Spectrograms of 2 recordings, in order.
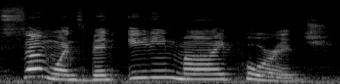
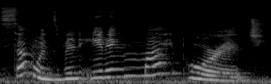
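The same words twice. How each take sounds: First: It is said in a big, deep voice. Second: It is said in a medium-sized voice. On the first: The biggest bear is speaking. "in his great huge voice said" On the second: The middle-sized bear is speaking. "in the medium-sized voice and said"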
